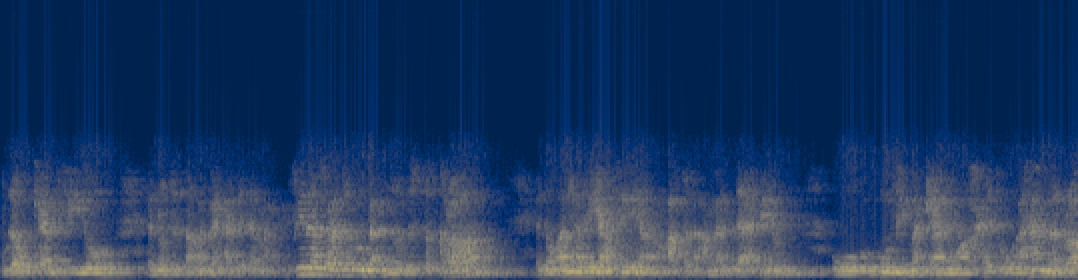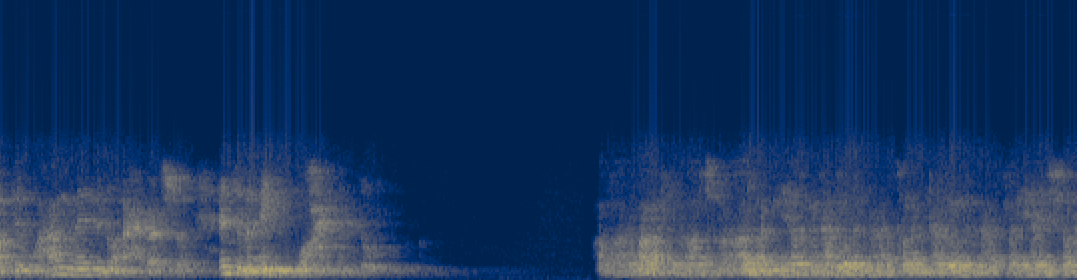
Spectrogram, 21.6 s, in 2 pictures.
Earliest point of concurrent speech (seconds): none

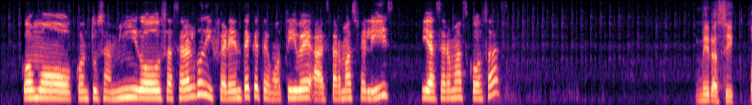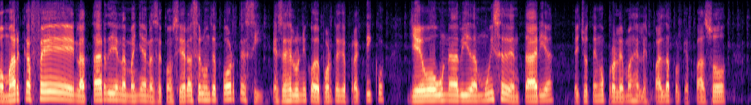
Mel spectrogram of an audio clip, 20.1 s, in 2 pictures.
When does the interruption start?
none

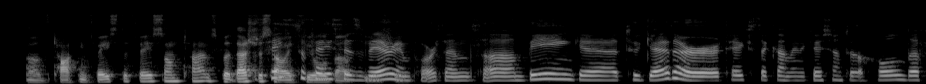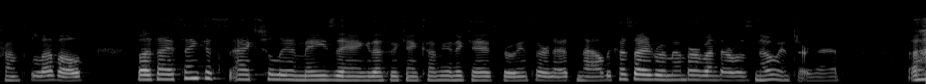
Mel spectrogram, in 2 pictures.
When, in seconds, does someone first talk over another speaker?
2.7 s

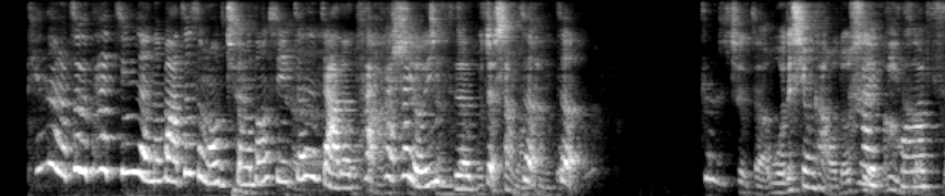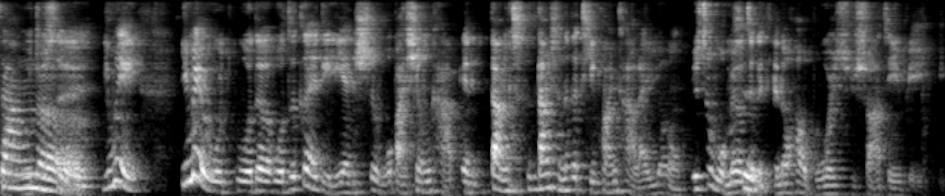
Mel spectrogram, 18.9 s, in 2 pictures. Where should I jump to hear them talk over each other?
2.3 s

